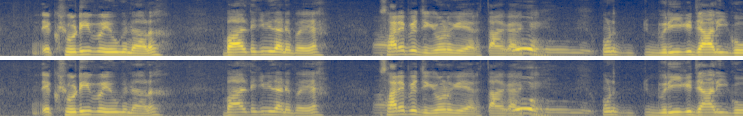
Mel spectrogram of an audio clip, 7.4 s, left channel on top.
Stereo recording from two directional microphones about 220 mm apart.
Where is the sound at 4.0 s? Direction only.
10° right (ahead or behind).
